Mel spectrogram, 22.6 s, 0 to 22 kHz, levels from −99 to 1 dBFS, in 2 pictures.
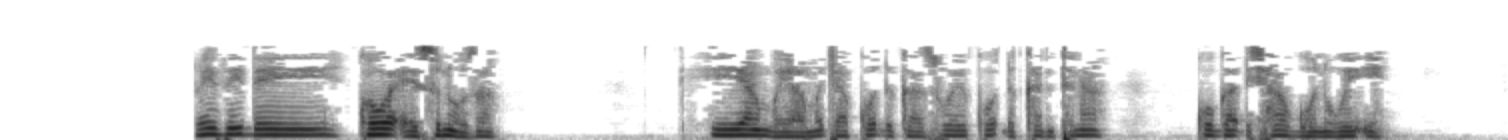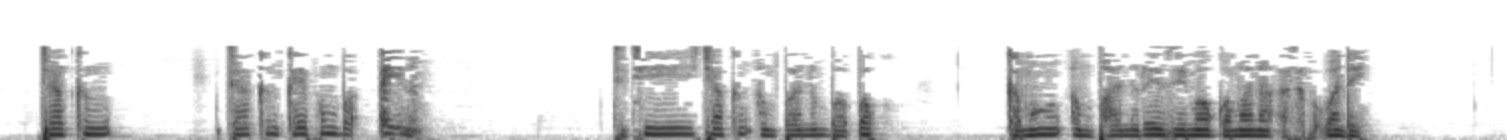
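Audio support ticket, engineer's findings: Treble missing above 5.6 kHz throughout, watery swirl; spectrogram shows hard ceiling and flickering holes. Likely MP3 compression, heavy damage fitting a very low bitrate.

Pre-echo at 7.95 s: short hiss smeared about 19 ms ahead of attack; waveform shows noise before onset. Codec block noise spreading backwards.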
